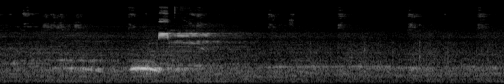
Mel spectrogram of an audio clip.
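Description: A crowd chatters and calls out in a large echoing hall.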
